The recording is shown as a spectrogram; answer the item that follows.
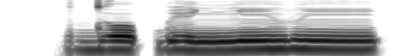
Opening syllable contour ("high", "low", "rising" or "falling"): low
